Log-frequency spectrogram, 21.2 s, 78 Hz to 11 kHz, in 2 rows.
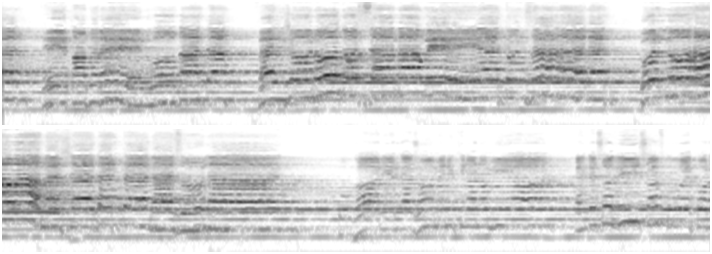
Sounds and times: Mantra: 0.0 - 21.2.

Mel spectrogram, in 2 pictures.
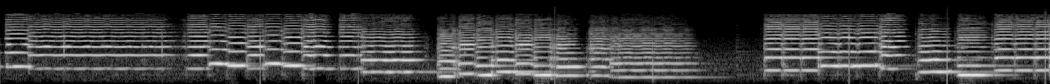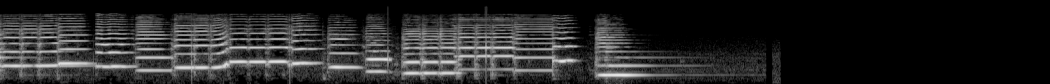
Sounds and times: Violin, fiddle: 0.0 - 17.6.

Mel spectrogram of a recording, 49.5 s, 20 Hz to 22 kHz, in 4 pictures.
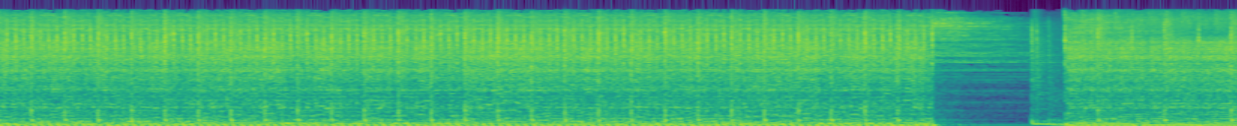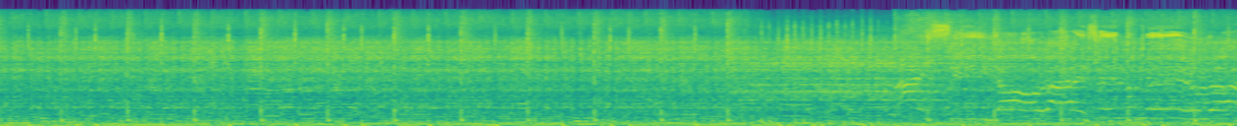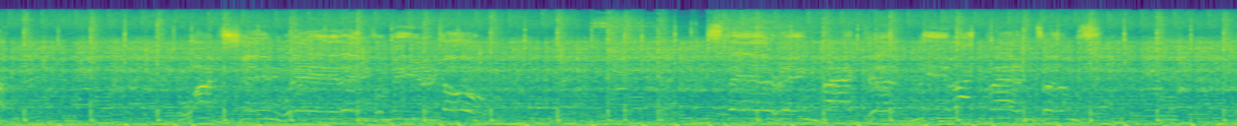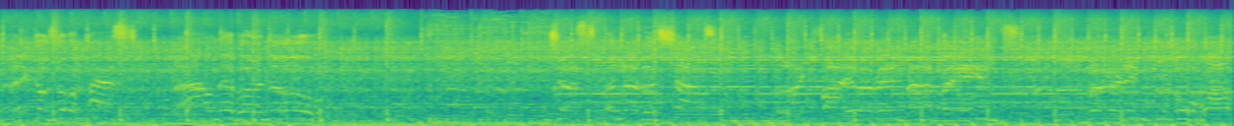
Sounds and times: Heavy metal: 0.0 - 49.4.

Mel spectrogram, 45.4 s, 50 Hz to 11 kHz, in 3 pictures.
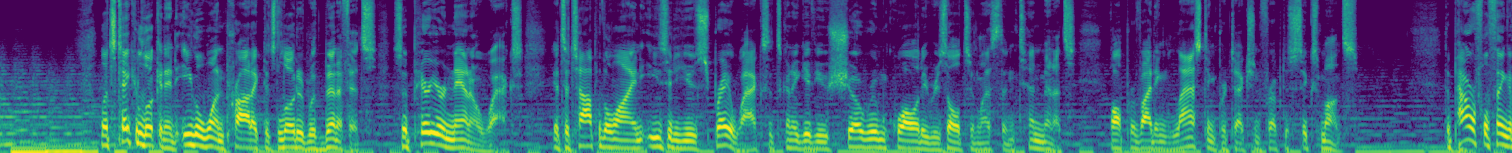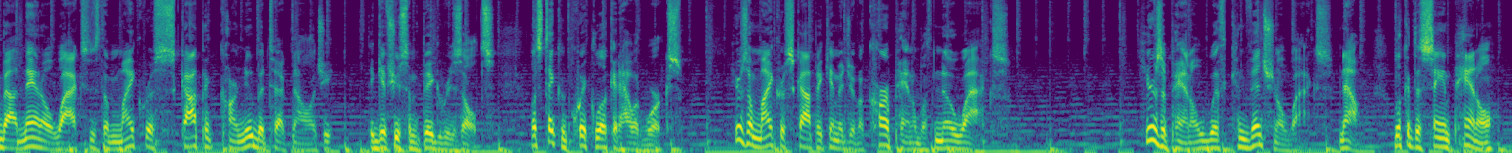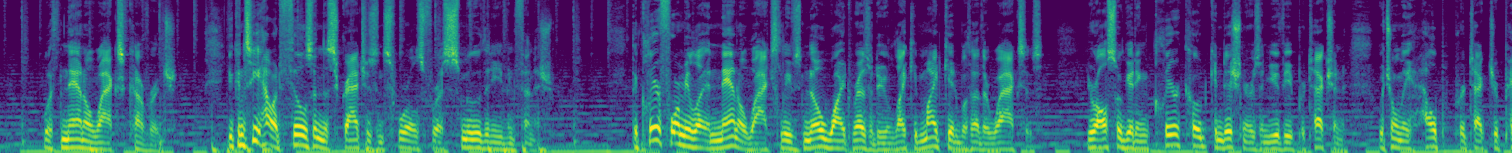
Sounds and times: Music: 0.0 - 45.3
Speech: 1.0 - 13.6, 14.4 - 25.2, 26.5 - 35.8, 36.6 - 45.3.

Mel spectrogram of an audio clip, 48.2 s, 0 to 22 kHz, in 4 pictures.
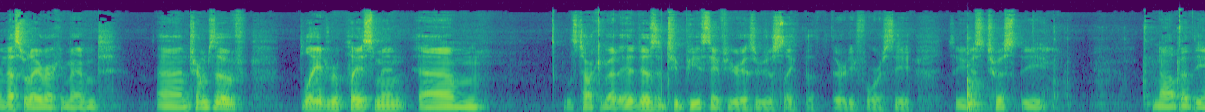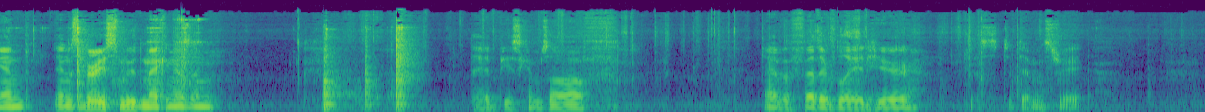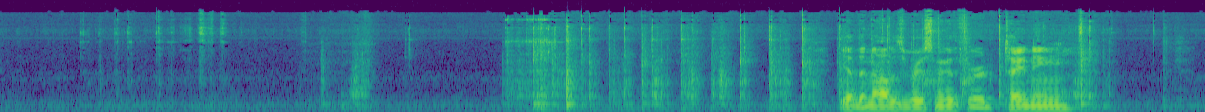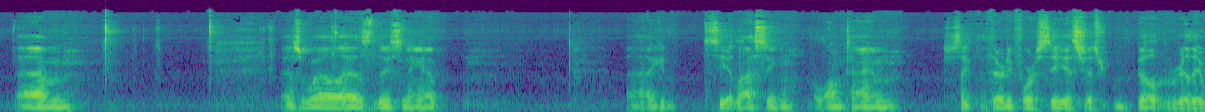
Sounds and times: Speech: 0.0 - 4.9, 5.6 - 10.6, 11.5 - 14.3, 16.8 - 18.0, 19.7 - 23.0, 32.5 - 34.8, 36.3 - 37.0, 39.0 - 40.6, 42.4 - 48.2
Inside, small room: 0.0 - 48.2.

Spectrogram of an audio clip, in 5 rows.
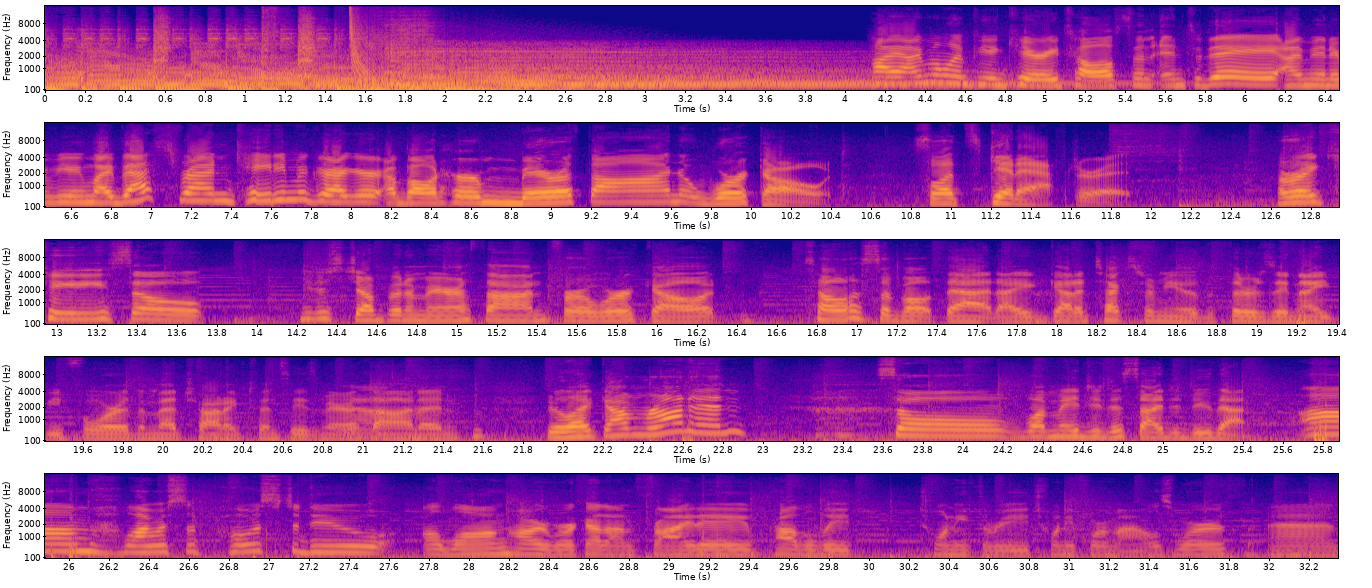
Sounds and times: Music: 0.0 - 3.4, 4.1 - 7.8, 11.5 - 32.3
Outside, urban or manmade: 0.0 - 32.3.

